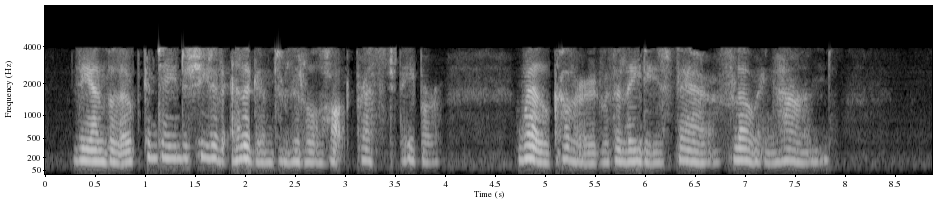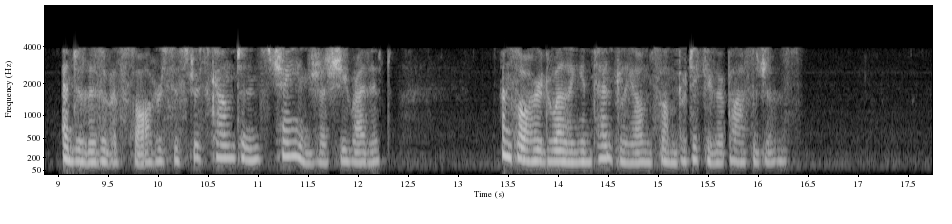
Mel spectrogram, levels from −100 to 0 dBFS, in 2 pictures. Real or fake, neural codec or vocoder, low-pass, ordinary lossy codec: fake; vocoder, 22.05 kHz, 80 mel bands, HiFi-GAN; 7.2 kHz; AAC, 16 kbps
